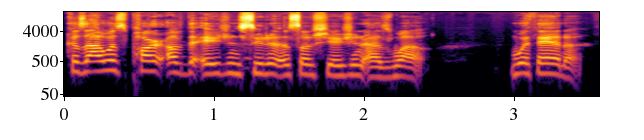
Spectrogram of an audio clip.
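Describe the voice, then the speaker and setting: A woman in her twenties co-hosting a casual podcast, animated and opinionated, swearing casually. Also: medium pitch, fast, dry recording, clean studio sound. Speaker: podcast co-host.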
